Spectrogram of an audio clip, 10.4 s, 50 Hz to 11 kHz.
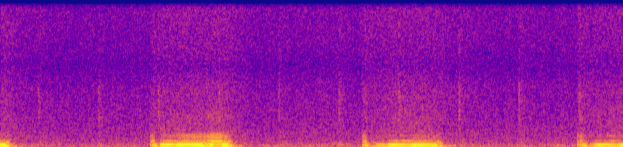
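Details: Male cat snoring while asleep: rhythmic buzzing, tonal snores about every three to four seconds, roughly 17 a minute; snoring.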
